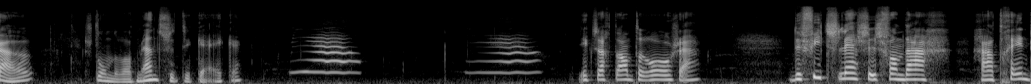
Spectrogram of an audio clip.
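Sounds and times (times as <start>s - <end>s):
speech: 0.0s - 2.5s, 5.8s - 7.1s, 7.9s - 10.3s
kitten meowing from inside a large pit in a forest park in Amsterdam: 2.9s - 3.6s, 4.6s - 5.4s.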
